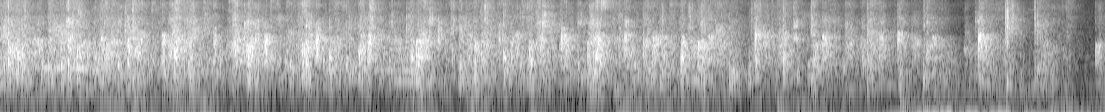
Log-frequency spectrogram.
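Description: A room full of people claps steadily, a dense, continuous wash of applause that holds at an even level for several seconds with no voices standing out.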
